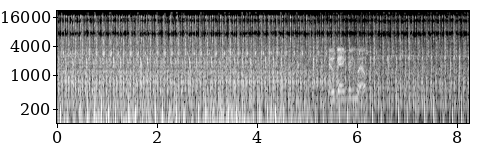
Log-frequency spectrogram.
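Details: Very worn 1972 Hayterette mower, hundreds of hours last year, cold start after six-seven months stored on old fuel topped with fresh: steady low thudding beat, about four firing pulses a second, even throughout; hard to start but runs strong once going.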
